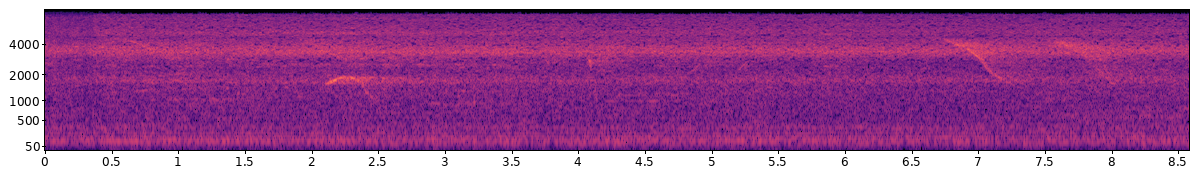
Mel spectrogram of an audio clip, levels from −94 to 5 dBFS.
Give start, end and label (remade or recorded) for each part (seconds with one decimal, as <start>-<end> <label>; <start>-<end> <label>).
0.0-7.4 recorded; 7.4-8.0 remade; 8.0-8.6 recorded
